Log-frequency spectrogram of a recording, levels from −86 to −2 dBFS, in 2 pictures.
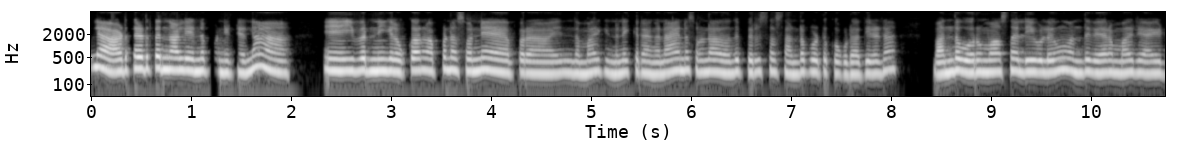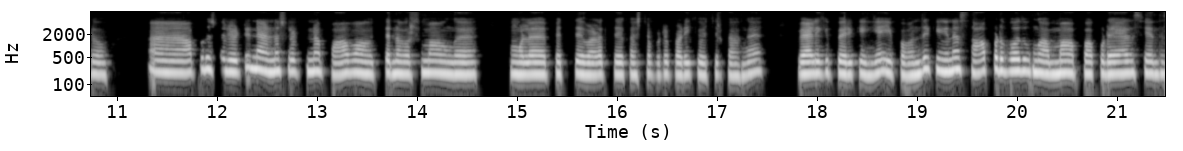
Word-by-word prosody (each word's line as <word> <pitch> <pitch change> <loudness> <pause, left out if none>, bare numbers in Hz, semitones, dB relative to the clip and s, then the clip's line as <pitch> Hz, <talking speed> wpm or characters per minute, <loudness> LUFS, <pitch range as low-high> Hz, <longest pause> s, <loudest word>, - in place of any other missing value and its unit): இல்ல. 295 0 +4 0.2
அடுத்த, 235 +3 +2
அடுத்த 265 +1 +4
நாள் 245 -1 +5
என்ன 235 +1 +4
பண்ணிட்டேன்னா, 215 +7 0 0.7
இ - - +4 0.2
இவரு 235 0 +3
"நீங்களே 235 -1 +4
உட்காருங்க." 240 +1 +2
அப்ப 255 +3 -3
நான் 240 -1 0
சொன்னேன். 235 +1 +4
அப்புறம் 205 0 -1 0.2
இந்த 205 -1 -1
மாதிரி 220 +1 -1
நெனனைக்கிறாங்க. 210 -1 -1
நான் 220 +3 +1
என்ன 240 - +1
சொன்னேன்னா, 225 0 0
அ - - +2
அத 210 - +2
வந்து 220 +2 0
பெருசா 220 +1 -2
சண்ட 200 +2 -1
போட்டுக்கக்கூடாது. 200 -3 -3
இல்லன்னா, 200 +5 -2 0.5
வந்த 210 +4 +3
1 215 +1 +3
மாசம் 220 +1 0
லீவுலயும் 220 +2 +2
வந்து 220 +1 0
வேற 210 +1 +1
மாரி 215 +1 -1
ஆயிடும். 200 -2 -3 0.5
அ - - -2 0.4
அப்டி 255 +5 -3
சொல்லிட்டு 220 +2 -2
நான் 250 -2 +3
என்ன 225 +1 +1
சொல்லிட்டேன்னா, 225 0 -3
பாவம் 205 +1 -1
இத்தன 200 +1 -2
வருஷமா 210 +2 -3
அவுங்க 195 -1 0 0.5
உங்கள, 190 -1 +1 0.2
பெத்து 195 +1 -4
வளர்த்து 190 +1 -3
கஷ்டப்பட்டு 185 +1 -6
படிக்க 185 +1 -2
வச்சிருக்காங்க. 180 0 -7 0.5
வேலைக்கு 200 +1 +1
போயிருக்கீங்க. 190 0 -1
இப்ப 195 0 -7
வந்திருக்கீங்கன்னா, 235 +3 +1
சாப்பிடும்போது 230 +1 +1
உங்க 215 -2 +2
அம்மா, 205 +2 +2
அப்பா 200 0 -2
கூடயாவது 200 +1 0
சேர்ந்து 195 -1 -1
210 Hz, 170 wpm, -18 LUFS, 195-230 Hz, 0.7 s, நாள்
